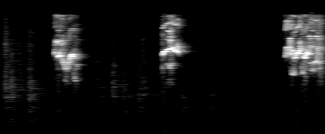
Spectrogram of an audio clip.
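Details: Rosy-faced lovebird, a caged pet, utters three harsh, high-pitched bursts about a second apart, with faint clicks and rustles in the pauses.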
